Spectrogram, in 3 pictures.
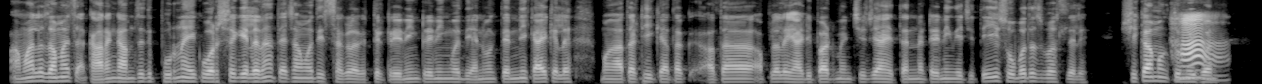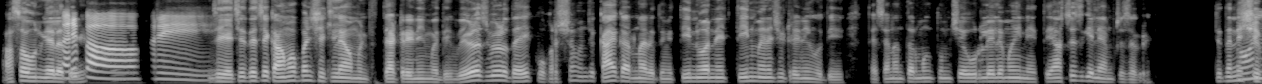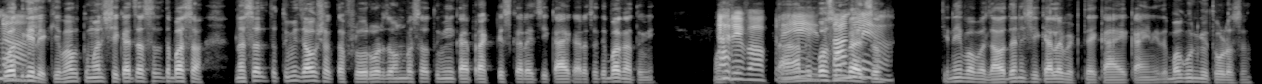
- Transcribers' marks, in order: other background noise; other noise; laughing while speaking: "अरे"
- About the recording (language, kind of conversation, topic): Marathi, podcast, तुमच्या कामाच्या प्रवासात तुम्हाला सर्वात जास्त समाधान देणारा क्षण कोणता होता?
